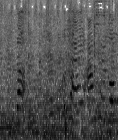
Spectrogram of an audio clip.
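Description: Indistinct background voices in a restaurant dining room, including children's voices, with no clear foreground words.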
